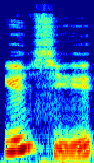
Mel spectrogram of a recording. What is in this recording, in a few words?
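"yun3xu3", Chinese; yǔnxǔ; 允许; 許容（する）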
